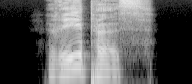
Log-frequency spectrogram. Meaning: genitive of Reep
- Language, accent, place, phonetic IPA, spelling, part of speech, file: German, Germany, Berlin, [ˈʁeːpəs], Reepes, noun, De-Reepes.ogg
